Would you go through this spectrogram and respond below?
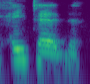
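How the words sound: The ending is said the American way. "Americans and Canadians, we say an E D sound here"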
